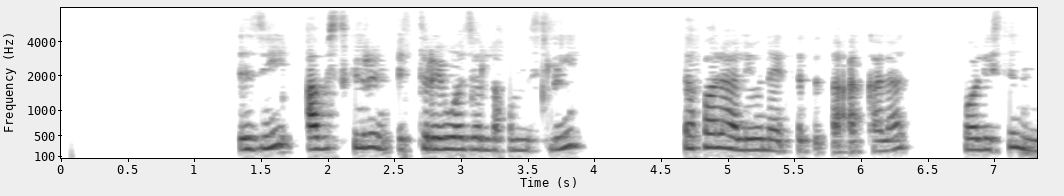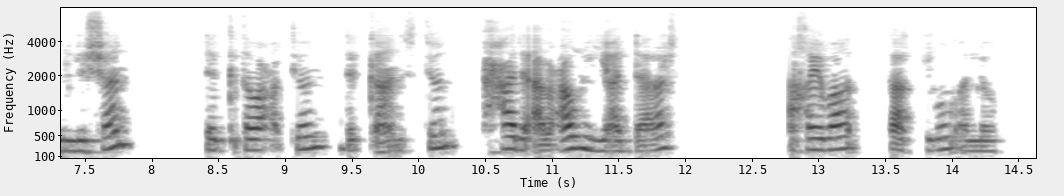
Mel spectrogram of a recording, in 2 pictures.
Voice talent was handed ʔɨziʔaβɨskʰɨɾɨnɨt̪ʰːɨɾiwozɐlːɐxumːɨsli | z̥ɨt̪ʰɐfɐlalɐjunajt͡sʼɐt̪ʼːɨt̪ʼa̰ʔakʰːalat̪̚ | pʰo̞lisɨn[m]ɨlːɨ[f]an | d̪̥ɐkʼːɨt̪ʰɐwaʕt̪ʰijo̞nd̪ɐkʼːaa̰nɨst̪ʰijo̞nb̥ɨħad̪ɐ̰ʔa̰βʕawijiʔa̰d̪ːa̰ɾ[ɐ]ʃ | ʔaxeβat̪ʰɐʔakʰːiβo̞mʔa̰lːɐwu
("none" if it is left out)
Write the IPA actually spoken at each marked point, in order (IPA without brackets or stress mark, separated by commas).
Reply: m, ʃ, a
